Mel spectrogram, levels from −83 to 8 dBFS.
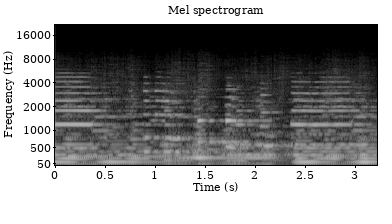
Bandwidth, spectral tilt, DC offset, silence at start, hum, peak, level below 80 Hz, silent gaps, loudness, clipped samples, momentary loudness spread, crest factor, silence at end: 10 kHz; -6.5 dB/octave; under 0.1%; 0 s; none; -10 dBFS; -44 dBFS; none; -24 LUFS; under 0.1%; 6 LU; 14 dB; 0 s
